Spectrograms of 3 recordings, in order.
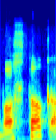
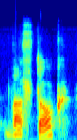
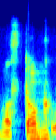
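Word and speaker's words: Vostok (Восток): Nee, äh, also die Leute sagen Bostock, also einfach äh, so. richtig wäre Vostok, mhm. aber das sagen nur die wenigsten, beziehungsweise die, die wissen, dass das russische Wort tatsächlich ja. die Betonung auf der zweiten Silbe hat, Vostok, mhm.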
